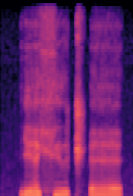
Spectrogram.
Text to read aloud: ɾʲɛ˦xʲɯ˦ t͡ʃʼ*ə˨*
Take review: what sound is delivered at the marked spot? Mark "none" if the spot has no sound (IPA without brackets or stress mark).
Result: ɛ˨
